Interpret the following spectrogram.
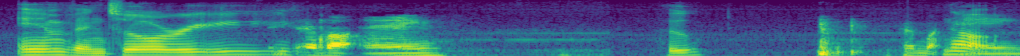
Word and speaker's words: Aang: Okay, that's how us cool people pronounce it. Aang. Yeah, Ong.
